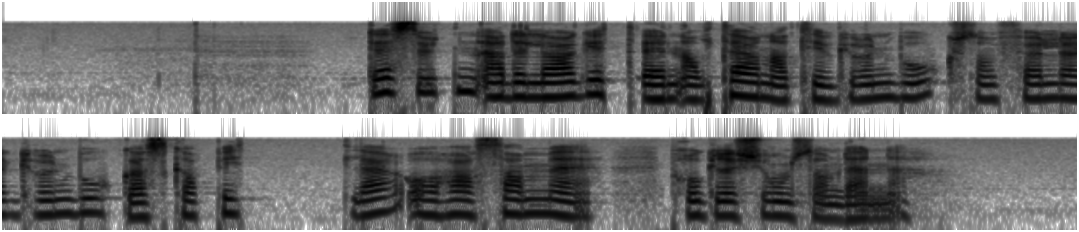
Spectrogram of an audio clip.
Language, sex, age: Norwegian, female, 48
